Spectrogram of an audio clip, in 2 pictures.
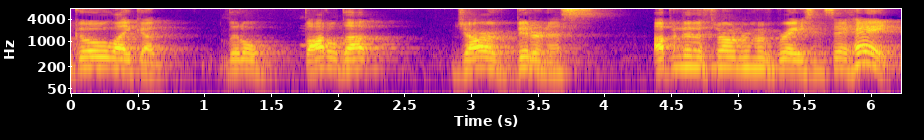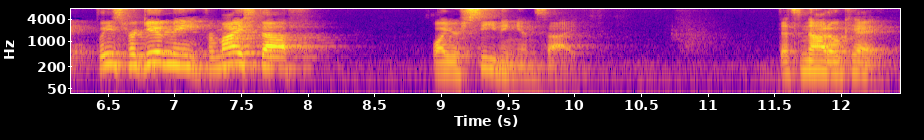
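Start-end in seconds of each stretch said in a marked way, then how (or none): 5.8-8.1 higher, louder mock plea; mock entitled request for pardon; brash plea. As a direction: plead loudly, drawing out the request. Acted demand for forgiveness while seething.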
